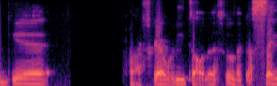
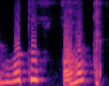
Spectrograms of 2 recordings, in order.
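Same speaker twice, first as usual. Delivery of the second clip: shocked reaction; slower than usual. Retold or imitated. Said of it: "I was like".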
